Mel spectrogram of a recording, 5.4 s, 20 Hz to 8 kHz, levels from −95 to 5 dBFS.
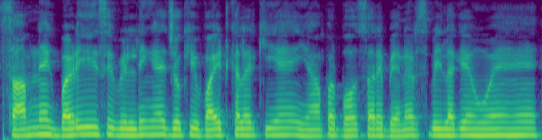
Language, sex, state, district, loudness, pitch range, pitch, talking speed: Hindi, male, Bihar, Supaul, -16 LUFS, 130-140 Hz, 140 Hz, 220 wpm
